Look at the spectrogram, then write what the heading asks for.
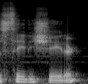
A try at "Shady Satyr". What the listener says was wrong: Shady Satyr, or the Sadie Shader. You mix up your H's.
